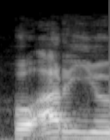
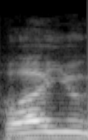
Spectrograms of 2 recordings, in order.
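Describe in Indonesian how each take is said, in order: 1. Setiap kata diucapkan dengan jelas dan terpisah. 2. Kata-katanya diucapkan menyambung dan tidak jelas. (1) "jelas ya pronounsnya" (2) "nyeret gitu"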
